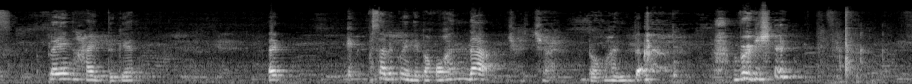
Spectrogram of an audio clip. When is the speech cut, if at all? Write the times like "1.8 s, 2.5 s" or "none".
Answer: none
